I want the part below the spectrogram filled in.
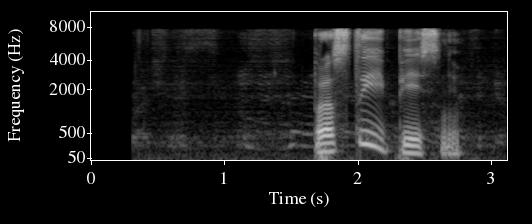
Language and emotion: Russian, positive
